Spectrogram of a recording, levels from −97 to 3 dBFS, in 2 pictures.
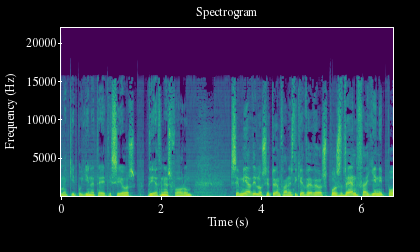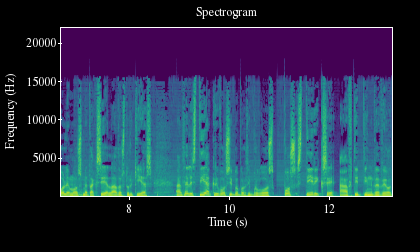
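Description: Computer activity noise runs throughout the speech, a buzzy chirping at around a hundred pulses per second, well below the voice. Shifting processor, graphics or mouse load disturbs the audio circuit's shared ground, so the noise follows the computer's activity rather than the speech.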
